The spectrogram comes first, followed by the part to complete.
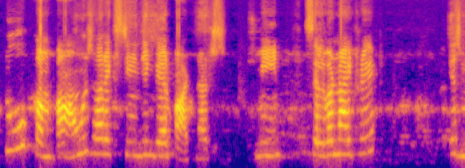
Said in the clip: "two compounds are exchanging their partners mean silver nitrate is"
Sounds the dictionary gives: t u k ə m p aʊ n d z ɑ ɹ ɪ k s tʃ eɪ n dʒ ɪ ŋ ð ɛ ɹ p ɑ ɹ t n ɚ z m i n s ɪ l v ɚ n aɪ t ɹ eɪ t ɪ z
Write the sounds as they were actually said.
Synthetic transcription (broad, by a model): t u k ə m p aʊ n d z ɑ ɹ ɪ k s tʃ eɪ n dʒ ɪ ŋ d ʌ ɹ p ɑ ɹ t n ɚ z m i n s ɪ l v ɚ n aɪ t ɹ eɪ t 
